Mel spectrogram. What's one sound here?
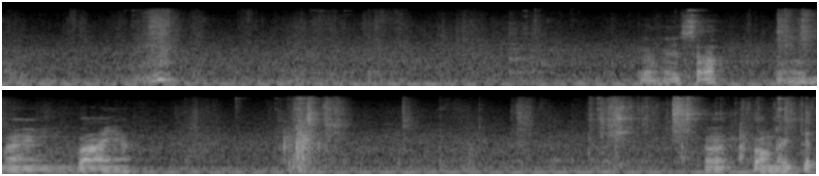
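Metal clips on a bag clink.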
